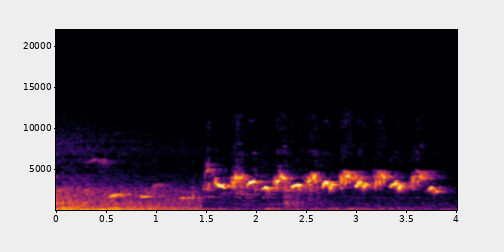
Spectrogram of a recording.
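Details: Cing ciu song from a Cilacap Javan bush lark: after a quiet start, a sudden fast stream of warbled high notes rising and falling, with low hum beneath.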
